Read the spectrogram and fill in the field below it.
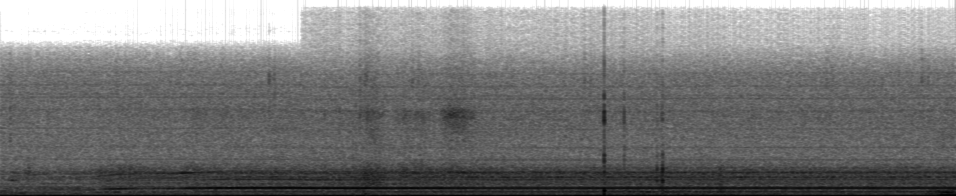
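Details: A steady electrical hum runs throughout with a constant mid-pitched tone and faint background hiss, and no animal voice.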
